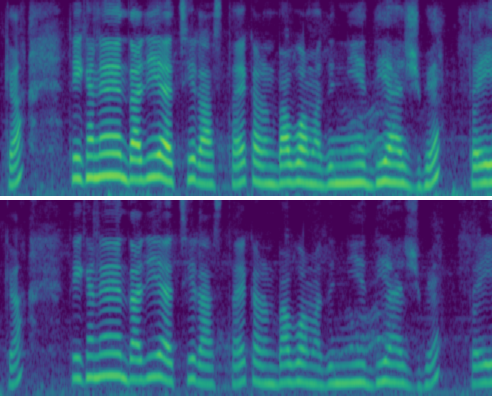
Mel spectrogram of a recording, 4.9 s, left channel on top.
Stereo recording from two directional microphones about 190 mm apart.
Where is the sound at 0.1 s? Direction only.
25° left (ahead or behind).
